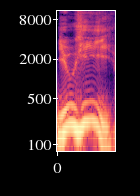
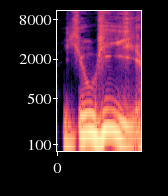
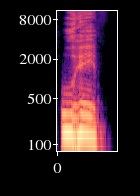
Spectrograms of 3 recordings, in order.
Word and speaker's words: u-he: Yuhi habe ich gelernt, heißt Urs Heckmanns Firma. Yuhi spricht man es auf Englisch aus. Was würden die Deutschen sagen? – Uhe.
